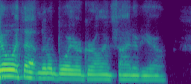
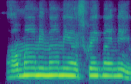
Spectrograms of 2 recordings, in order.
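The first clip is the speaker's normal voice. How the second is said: put-on high, loud little-kid voice; whining hurt child; 6 semitones higher, 5 dB louder than usual. Child calling mommy about a scraped knee, high and plaintive. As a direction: play a child crying out for mommy.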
